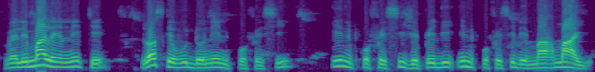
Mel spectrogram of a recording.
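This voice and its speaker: A man from Kinshasa with a Congolese French accent answers interview questions like a preacher, animated and at normal speed in a medium-pitched voice. Calling himself a prophet, he is emphatic and repetitive, frequently asking "vous comprenez?".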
